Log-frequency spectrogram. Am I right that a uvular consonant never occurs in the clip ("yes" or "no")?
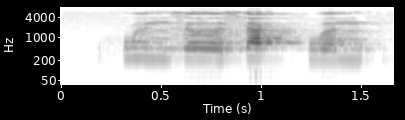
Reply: yes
